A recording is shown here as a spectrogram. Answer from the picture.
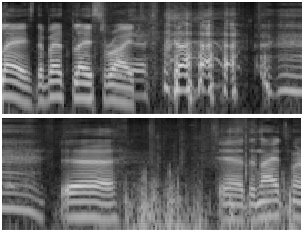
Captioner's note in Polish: śmiech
